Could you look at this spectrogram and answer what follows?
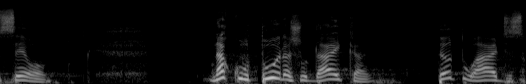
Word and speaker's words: Sheol: E, na leitura do Antigo Testamento, a palavra é a palavra Sheol, se lê dessa forma, mas se escreve Sheol.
